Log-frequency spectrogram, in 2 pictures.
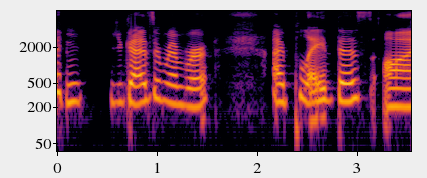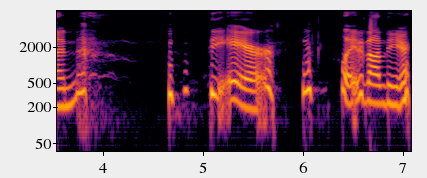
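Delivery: talking through laughter. A host, unable to stop laughing, recalls a clip played on air, laughing while talking. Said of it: "I just can't stop laughing".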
